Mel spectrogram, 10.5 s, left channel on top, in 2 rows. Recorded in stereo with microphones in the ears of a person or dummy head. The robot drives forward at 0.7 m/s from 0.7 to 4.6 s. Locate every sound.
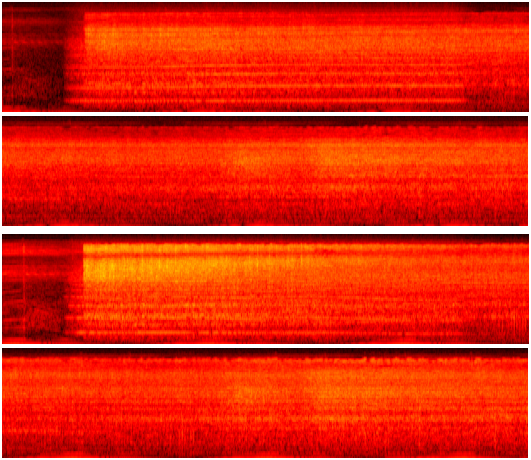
0.8 s frying: 65° right (ahead or behind), 1.8 m; by 10.6 s 30° right (ahead or behind), 3 m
